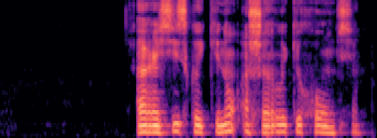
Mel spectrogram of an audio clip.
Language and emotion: Russian, neutral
